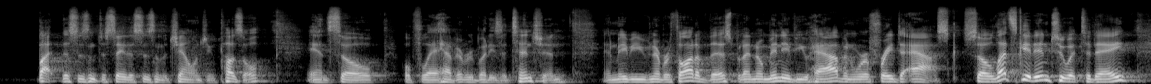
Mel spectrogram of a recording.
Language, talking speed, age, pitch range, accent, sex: English, 220 wpm, 50-69, 135-195 Hz, American, male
